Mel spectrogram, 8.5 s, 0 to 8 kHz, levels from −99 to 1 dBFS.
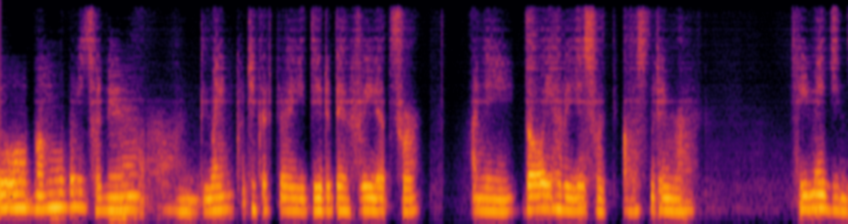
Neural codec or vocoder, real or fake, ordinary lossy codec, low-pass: codec, 44.1 kHz, 0.9 kbps, DAC; fake; none; 7.2 kHz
